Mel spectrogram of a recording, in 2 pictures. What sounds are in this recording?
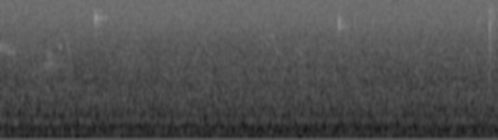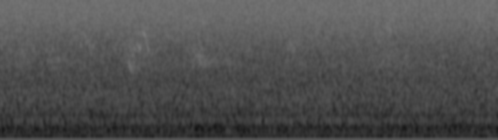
Red-breasted Nuthatch song, Western Wood-Pewee song, unidentified bird chip note, unidentified sound, insect buzz, Western Tanager song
